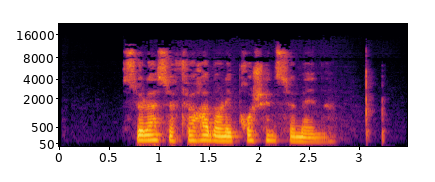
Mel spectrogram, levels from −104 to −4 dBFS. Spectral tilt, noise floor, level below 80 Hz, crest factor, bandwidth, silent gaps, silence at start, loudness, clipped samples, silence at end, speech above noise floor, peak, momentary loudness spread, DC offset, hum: -5 dB/octave; -76 dBFS; -58 dBFS; 18 dB; 12.5 kHz; none; 0.65 s; -20 LUFS; under 0.1%; 0.4 s; 56 dB; -4 dBFS; 19 LU; under 0.1%; none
